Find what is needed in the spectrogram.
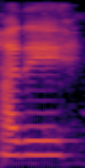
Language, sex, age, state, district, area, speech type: Telugu, female, 18-30, Telangana, Warangal, rural, spontaneous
